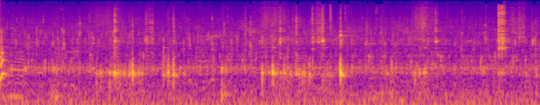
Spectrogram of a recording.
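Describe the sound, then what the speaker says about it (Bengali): Pumpkin pieces tipped into a pot of beef being cooked down, with soft stirring, scraping and clinks of a utensil against the pot recurring through the clip, close and fairly quiet, without talk. "এখন আমি এর মধ্যে কুমড়ো দিয়ে দিব"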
